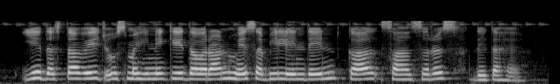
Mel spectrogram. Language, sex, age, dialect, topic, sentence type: Hindi, female, 25-30, Marwari Dhudhari, banking, statement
